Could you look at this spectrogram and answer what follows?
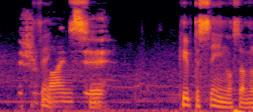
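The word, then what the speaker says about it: Coupe des Signes: I don't think they pronounce the ES. And then the GN is like pretty sure Rue actually mentioned how to pronounce that. Good old Rue. You're our MFF Rue. Yeah, so the GN sounds like a blocked nose.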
